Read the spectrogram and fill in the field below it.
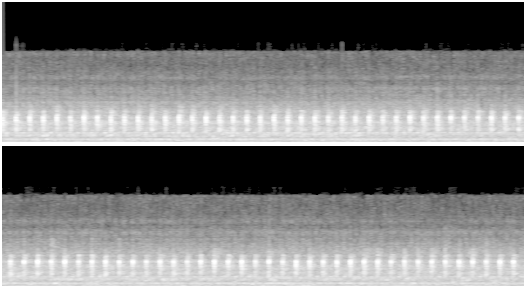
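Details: Sharp, very even metallic ticking about four per second over a quiet idle on a VW Polo Sedan with CFNA engine; cause not pinned down, and the owner tests whether decarbonization cures it.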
